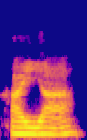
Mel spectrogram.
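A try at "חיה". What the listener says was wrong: Chaya, right? With a chet. Chaya.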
